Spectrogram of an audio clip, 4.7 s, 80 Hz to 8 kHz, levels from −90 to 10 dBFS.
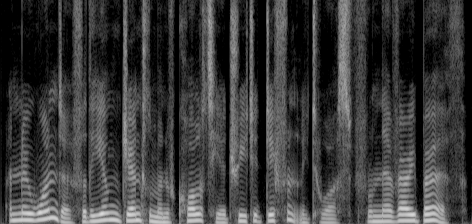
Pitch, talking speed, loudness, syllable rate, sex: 195 Hz, 230 wpm, -16 LUFS, 6.4 syllables/s, female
